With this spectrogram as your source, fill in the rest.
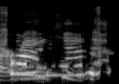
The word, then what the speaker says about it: Reiki: Yeah, Ray, like the I've been practicing all day. Key, like opening a door. Reiki.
